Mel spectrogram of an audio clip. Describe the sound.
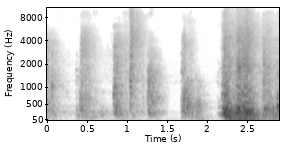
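A door is handled and opened after a doorbell in an Egyptian radio drama. A few separate knocking and rattling bursts with short pauses lead into a louder, longer scraping sound at the end.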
